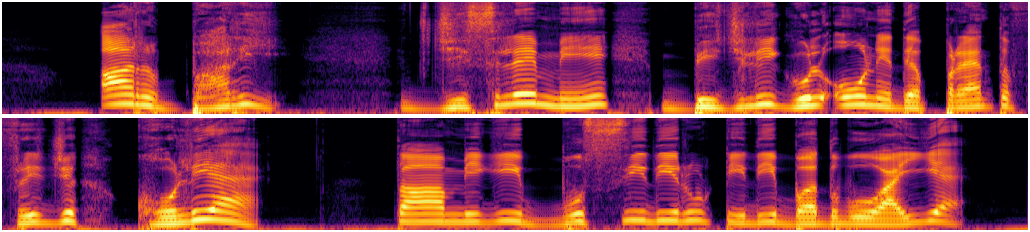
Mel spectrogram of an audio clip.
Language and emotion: Dogri, disgusted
